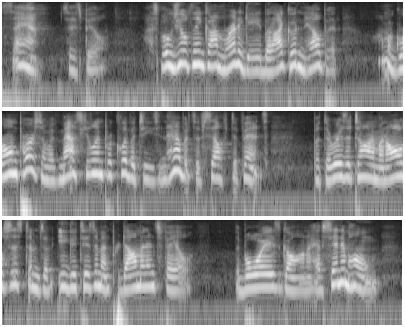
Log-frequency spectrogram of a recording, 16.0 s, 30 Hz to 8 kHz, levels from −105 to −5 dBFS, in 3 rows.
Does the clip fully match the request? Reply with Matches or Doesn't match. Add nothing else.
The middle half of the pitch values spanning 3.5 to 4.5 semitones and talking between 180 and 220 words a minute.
Matches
